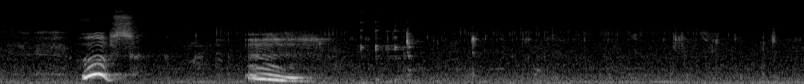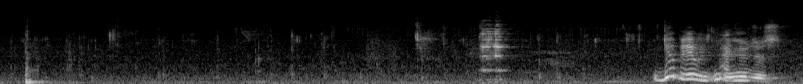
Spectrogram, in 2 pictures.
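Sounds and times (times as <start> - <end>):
chewing and wet mouth sounds: 3.2 - 14.7
dull thump: 8.3 - 8.6.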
